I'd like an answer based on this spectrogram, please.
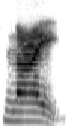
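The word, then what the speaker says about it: schneit: EI sound will be I sound. So, es night.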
